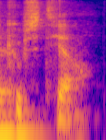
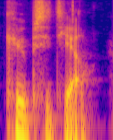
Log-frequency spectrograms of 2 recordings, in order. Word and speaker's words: kubectl: I always say Kubectl. – Kubectl. Okay, good.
